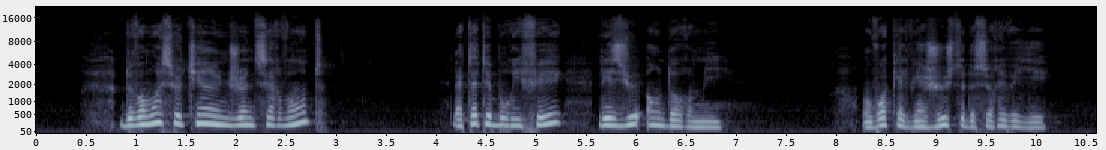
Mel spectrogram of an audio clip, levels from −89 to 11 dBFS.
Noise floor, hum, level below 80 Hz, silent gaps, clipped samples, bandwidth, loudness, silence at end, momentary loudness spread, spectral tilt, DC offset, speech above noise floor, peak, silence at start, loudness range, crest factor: -72 dBFS; none; -58 dBFS; none; under 0.1%; 17 kHz; -28 LUFS; 0.5 s; 17 LU; -6.5 dB/octave; under 0.1%; 45 dB; -12 dBFS; 0.7 s; 5 LU; 16 dB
